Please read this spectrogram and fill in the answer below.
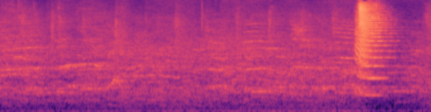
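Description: Arena crowd voices, then near the end a single short blast of an air horn: the signal that round two is over.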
